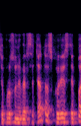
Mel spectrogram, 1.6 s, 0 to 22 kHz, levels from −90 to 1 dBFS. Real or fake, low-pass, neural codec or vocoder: real; 7.2 kHz; none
